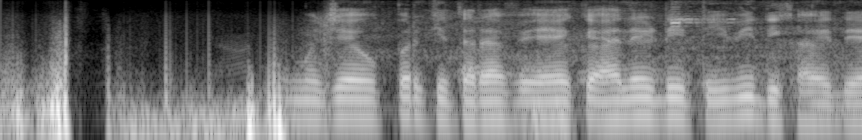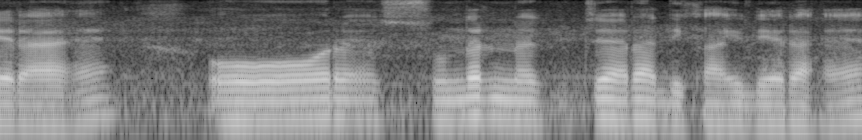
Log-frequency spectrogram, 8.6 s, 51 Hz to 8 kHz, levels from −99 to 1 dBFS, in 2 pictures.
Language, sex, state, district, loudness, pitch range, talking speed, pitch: Hindi, male, Rajasthan, Bikaner, -23 LUFS, 95-110 Hz, 140 wpm, 105 Hz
